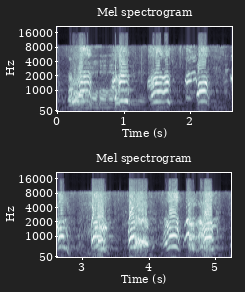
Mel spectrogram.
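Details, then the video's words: Walker coonhounds named Nitro, Rocky and Molly treeing a raccoon held in a rolling coon cage, giving loud, ringing bawls repeated roughly twice a second, each a short rising-falling yelp with a strong harmonic stack. "Walker Coon Hounds treeing a caged coon"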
